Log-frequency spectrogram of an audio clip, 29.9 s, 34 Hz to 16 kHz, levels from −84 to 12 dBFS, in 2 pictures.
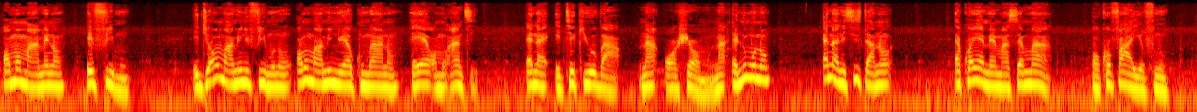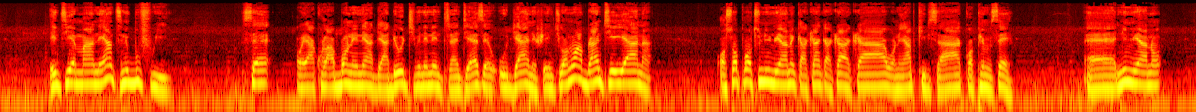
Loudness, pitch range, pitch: -17 LUFS, 110-155 Hz, 135 Hz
